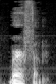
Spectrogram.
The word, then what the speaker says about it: Burpham: course of the centuries the pronunciation wore down to today buram the fort is a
